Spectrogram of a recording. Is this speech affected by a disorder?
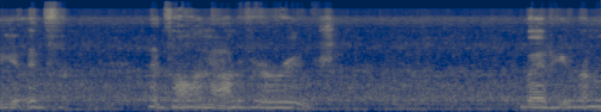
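Yes: cerebral palsy.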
